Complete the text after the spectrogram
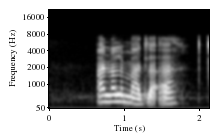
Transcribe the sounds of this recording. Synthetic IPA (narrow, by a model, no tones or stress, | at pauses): analɪmat͡ɬʼa̰ʔa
